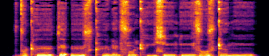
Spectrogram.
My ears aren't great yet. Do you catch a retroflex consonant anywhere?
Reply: yes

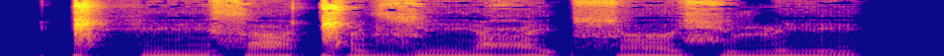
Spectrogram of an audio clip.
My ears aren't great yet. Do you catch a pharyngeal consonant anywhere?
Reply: yes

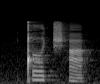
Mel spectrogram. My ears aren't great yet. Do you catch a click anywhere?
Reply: yes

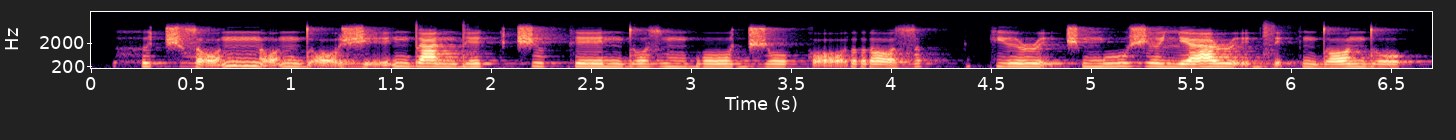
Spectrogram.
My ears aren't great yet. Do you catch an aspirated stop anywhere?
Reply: no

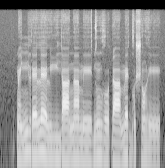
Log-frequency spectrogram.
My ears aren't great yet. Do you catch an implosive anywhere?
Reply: yes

